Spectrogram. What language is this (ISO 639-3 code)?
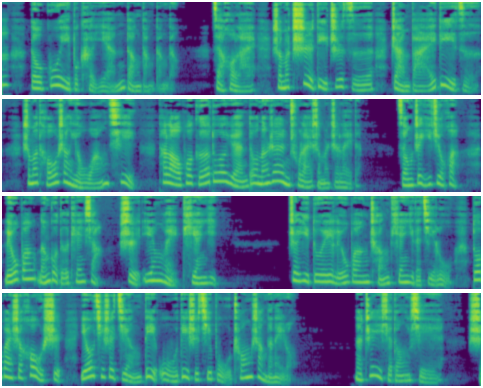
zho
